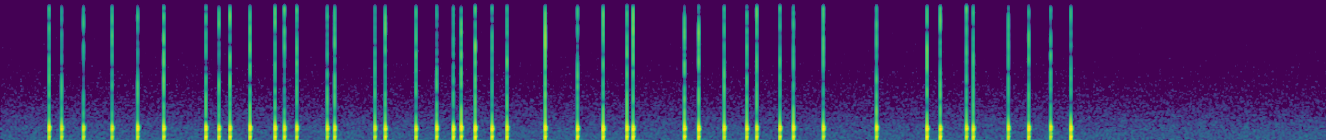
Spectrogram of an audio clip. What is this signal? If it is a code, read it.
Irregular knocks on wood. There is no code.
